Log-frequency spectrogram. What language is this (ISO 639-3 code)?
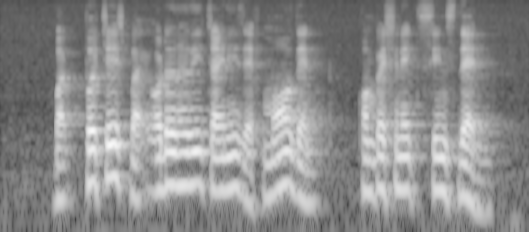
eng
